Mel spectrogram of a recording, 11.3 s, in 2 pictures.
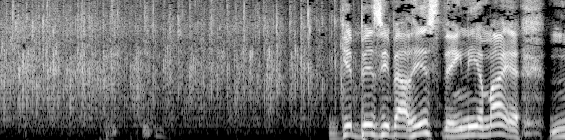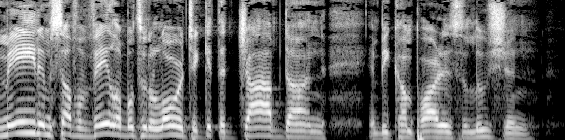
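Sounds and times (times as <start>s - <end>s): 
audience clapping hands: 0.0s - 4.7s
speech: 1.0s - 1.8s, 3.3s - 11.0s.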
